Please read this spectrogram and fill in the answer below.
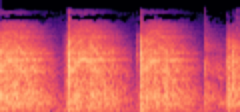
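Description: Ninja food chopper's motor pulsed three times in quick succession, each burst fading out. Its blades are whizzing flour and chilled butter into crumbs for pastry.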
